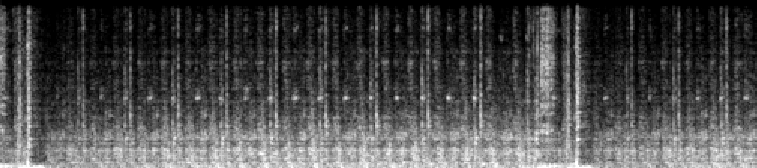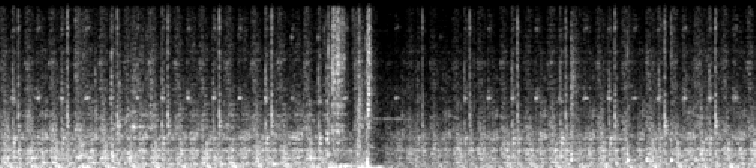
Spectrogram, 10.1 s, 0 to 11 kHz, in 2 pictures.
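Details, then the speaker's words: Economy 3 HP Model 3G engine, believed 1923, auction buy: slow steady chuff with a firing pop every few seconds, coasting between hits, smoking a little; owner unsure about connecting rod but no knock heard, normal running. "so she's running she's smoking a little bit I don't hear the connecting rod doesn't not sure if connecting rod is bling or not"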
